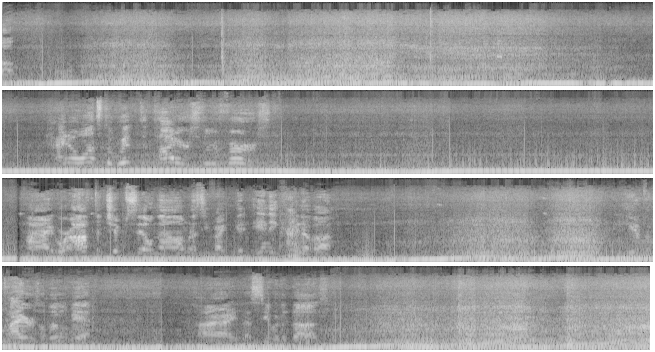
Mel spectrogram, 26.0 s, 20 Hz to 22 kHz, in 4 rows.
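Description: A Dodge 5.9 L V8 with a torque converter, fitted to the Bombcycle, drones loudly on a test drive, its revs rising and falling in repeated surges while people talk over the engine.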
